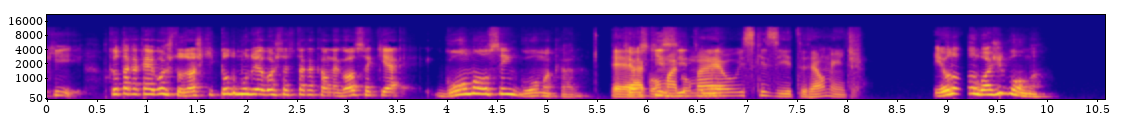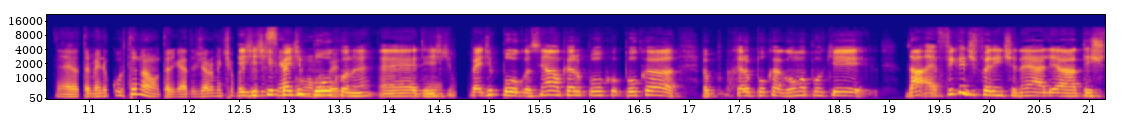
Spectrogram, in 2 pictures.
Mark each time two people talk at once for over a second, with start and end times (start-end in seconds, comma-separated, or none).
5.6-6.9, 12.5-13.7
